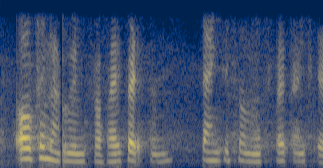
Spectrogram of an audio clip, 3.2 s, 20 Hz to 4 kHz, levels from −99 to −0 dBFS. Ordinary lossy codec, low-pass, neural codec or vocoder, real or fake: none; 3.6 kHz; codec, 16 kHz in and 24 kHz out, 1.1 kbps, FireRedTTS-2 codec; fake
